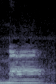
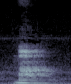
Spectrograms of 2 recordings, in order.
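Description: First: The pitch stays high and level. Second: The pitch falls low and gently. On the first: "没有写的是妈，就跟一声一样" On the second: "有一个下降符号……跟三声很像"

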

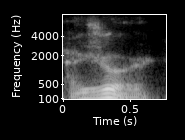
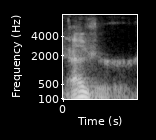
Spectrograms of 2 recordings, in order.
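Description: First: It is pronounced the way French speakers say it. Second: It is pronounced the way Americans say it.

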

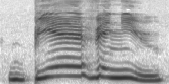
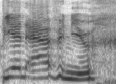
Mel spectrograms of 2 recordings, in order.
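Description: First: It is run together as one word. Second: It is split into two separate words. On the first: The speaker calls it right. "It's one whole word" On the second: The speaker calls it wrong. "it's not Bien Avenue"

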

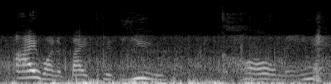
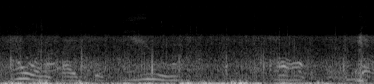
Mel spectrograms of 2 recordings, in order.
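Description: First: It is said at a louder volume. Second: It is said at a quieter volume.

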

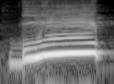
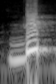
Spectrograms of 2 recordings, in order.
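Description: First: The vowel is drawn out long. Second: The vowel is said short. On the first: The speaker calls it right. "हम ई का जो sound है वो थोड़ा लंबा खींचते हैं" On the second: The speaker calls it wrong. "लेग की तरह डिप नहीं बोलते"

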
